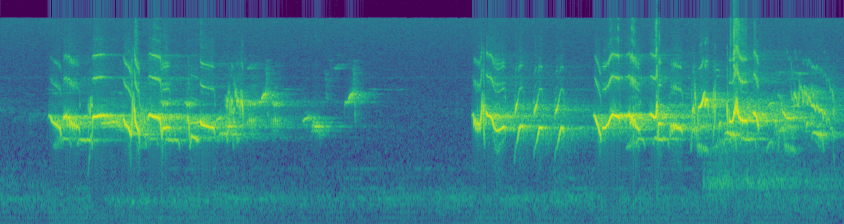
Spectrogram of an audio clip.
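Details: A thrush sings two bursts of rich, fluttering whistles with sharp rising and falling notes, separated by a pause of about a second and a half, with a soft steady hum behind.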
